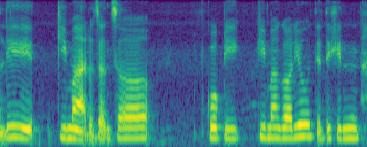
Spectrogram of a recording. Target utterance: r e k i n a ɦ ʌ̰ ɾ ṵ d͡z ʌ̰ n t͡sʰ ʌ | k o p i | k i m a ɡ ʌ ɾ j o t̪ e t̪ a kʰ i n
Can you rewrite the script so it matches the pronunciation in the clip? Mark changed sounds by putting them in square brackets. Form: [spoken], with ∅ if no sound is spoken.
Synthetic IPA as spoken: [l] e k i [m] a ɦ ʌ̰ ɾ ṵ d͡z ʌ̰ n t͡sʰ ʌ | k o p i | k i m a ɡ ʌ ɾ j o t̪ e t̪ [i] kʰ i n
